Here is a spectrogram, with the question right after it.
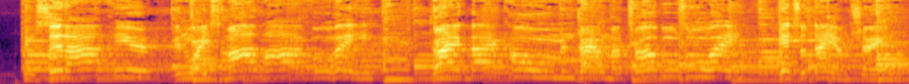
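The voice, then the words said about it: Strong southern accent while singing. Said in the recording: “he has like a very strong southern accent ... So that's fake, right?”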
